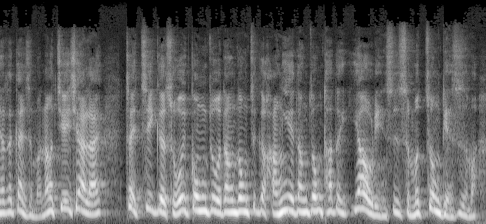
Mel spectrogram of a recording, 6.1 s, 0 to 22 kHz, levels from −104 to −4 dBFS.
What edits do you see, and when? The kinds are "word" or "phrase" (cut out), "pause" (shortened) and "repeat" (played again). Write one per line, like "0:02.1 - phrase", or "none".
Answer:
none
